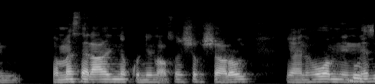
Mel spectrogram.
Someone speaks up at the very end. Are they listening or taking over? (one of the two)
listening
